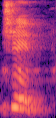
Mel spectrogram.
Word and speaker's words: Djinn: are the balance if though it starts with D D is silent we should say Jim so the Djinn magical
